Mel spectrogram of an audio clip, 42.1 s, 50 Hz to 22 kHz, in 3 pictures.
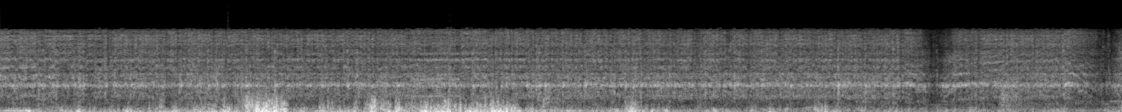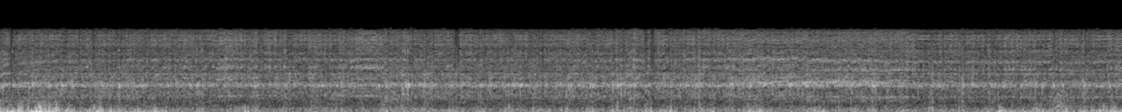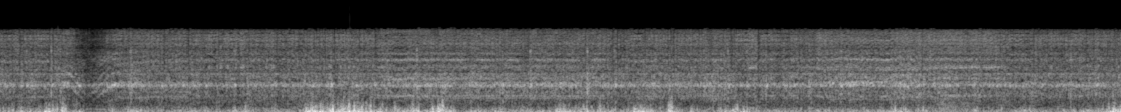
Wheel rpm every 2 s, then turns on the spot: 170, 170, 170, 170, 170, 140, 100, 140, 170, 170, 170, 160, 160, 150, 130, 160, 170, 170, 170, 170, 170.
none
